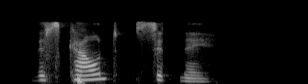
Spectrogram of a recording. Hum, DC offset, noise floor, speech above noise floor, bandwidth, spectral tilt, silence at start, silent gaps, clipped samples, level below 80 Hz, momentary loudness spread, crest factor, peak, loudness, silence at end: none; under 0.1%; under -90 dBFS; over 63 dB; 8 kHz; -3 dB/octave; 0.4 s; none; under 0.1%; -54 dBFS; 14 LU; 24 dB; -4 dBFS; -26 LUFS; 1 s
